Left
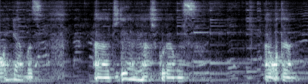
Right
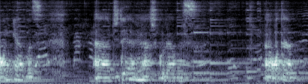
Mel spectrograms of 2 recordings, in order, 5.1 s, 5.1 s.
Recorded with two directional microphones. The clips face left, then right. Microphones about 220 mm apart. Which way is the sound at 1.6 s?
55° left (ahead or behind).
